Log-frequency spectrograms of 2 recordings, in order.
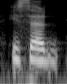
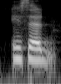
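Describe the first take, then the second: No difference in how they are said.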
